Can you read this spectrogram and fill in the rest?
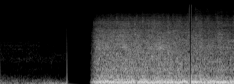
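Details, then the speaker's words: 1972 Buick GS 455 V8 with Rochester Quadrajet carburetor and big cam (about six inches of vacuum at idle): after primary-circuit tuning to fix an over-rich idle, it settles into a loud, lumpy but even idle; mixture now properly set. "yeah the carburetor adjustments she's definitely much happier definitely a much much less on the rich side when it's idling just uh runs crisper low down low and in the mid range very happy"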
